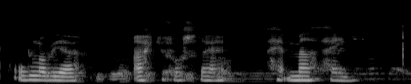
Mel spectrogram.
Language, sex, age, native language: Icelandic, male, 12, Icelandic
